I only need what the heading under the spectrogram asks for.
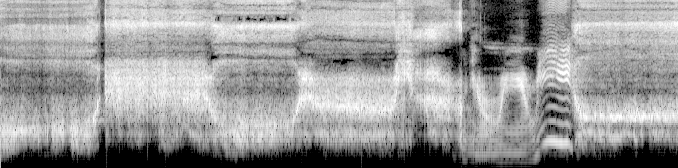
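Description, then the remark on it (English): A voice imitates a dial-up modem connecting to the internet, with steady high whines, hissing static bursts and warbling, swooping tones near the end, loud throughout. “it was dial-up internet. You remember the modem?”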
